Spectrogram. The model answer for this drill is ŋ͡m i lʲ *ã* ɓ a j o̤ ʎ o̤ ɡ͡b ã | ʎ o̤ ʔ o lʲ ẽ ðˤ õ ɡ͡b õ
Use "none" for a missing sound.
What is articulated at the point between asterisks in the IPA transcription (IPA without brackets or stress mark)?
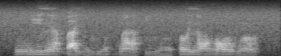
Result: ã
